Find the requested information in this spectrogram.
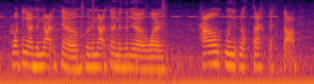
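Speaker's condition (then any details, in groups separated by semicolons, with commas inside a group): Muscular dystrophy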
